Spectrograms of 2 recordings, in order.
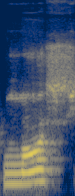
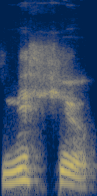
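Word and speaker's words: Monsieur: all right means sir all right the correct pronunciation is missile it's not most you know it's miss you all right madame madame you know it's ma'am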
